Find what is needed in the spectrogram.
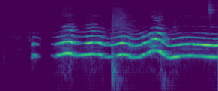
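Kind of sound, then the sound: animal, dog howling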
